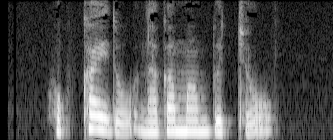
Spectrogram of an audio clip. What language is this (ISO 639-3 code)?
jpn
